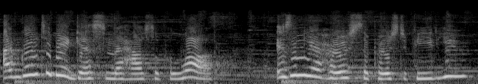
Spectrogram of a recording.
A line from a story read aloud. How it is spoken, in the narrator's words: The young boy smiled and kindly replied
